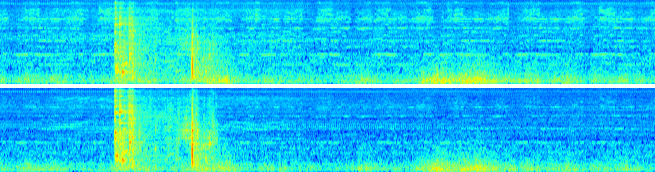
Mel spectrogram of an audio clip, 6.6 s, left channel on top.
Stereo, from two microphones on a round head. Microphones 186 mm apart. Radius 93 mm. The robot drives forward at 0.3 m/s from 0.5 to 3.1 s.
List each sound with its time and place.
1.1 s dishes clattering: 35° right (ahead or behind), 0.6 m; by 2.2 s 45° right (ahead or behind), 0.5 m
